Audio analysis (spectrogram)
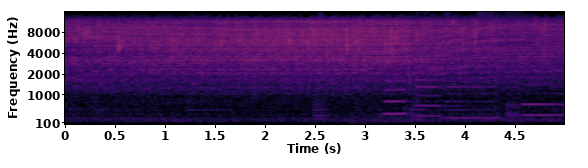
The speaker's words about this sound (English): Thunderstorms are shaking. I lie awake through the night, feeling Gaia's heartbeat. Yeah. Wake up calls come in many ways, many sizes, many shapes. And this week it's come as a thunderstorm.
